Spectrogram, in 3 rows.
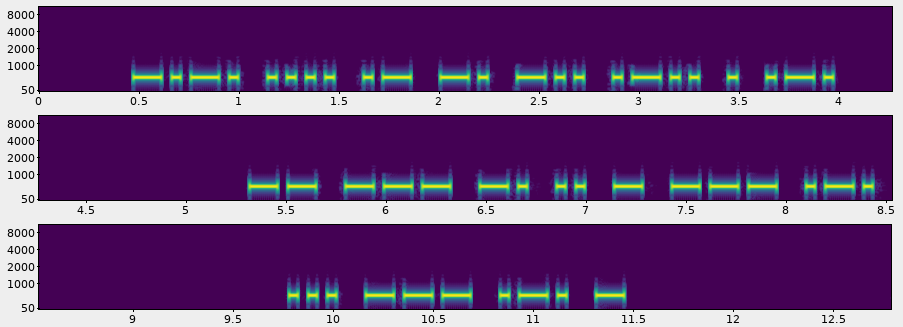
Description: Morse code, heard as a keyed tone, about 25 wpm, 550 Hz. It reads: CHANDLER MONITOR SORT
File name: Ultimate Word List / 25WPM Ultimate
